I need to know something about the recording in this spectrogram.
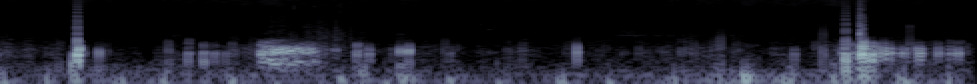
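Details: ASMR recording: continuous low gurgling and rumbling with bubbly pops, normal stomach growling (borborygmi) from gas and fluid moving through the gut.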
